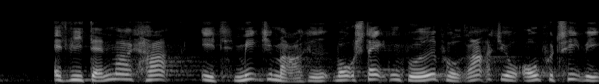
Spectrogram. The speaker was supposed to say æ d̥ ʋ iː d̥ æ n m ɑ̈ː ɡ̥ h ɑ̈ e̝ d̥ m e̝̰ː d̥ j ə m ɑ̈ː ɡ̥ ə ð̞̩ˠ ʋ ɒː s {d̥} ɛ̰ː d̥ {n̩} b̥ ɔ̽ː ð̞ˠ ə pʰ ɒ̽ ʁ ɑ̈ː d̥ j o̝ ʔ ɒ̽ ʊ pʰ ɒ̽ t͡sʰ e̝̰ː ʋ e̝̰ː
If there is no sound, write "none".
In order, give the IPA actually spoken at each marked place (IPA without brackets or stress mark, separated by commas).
d̥, n̩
